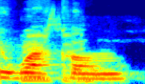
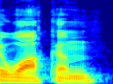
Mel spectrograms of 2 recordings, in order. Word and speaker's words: Wacom: or Wacom I say Wacom you because because I'm in Italy so that's how they that's how they would pronounce it so I I say I say Wacom um uh I switched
